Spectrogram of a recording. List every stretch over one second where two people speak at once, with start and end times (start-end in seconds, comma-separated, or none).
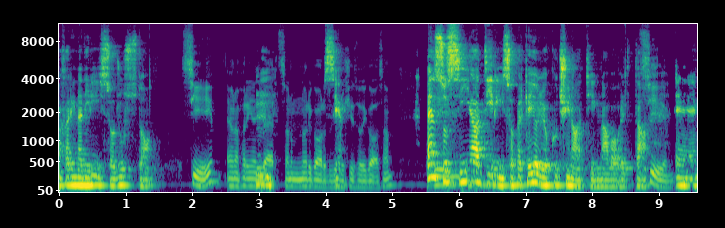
none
